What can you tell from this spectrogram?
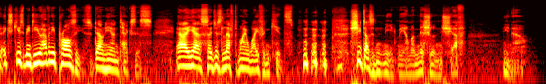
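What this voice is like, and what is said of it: Put-on British accent. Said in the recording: “Apparently he's a Brit.”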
